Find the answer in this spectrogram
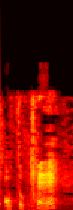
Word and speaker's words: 어떻게: But the real pronunciation is 어떻게, and that's how do you do something, right?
